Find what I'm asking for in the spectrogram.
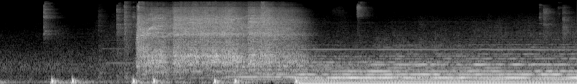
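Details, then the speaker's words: Mitsubishi Evo X engine that sat over 10 years, newly installed, cranked with coils and fuel relay removed after a back-and-forth fault; sharp clicks, then a couple of seconds of starter churning. It finally cranks. Normal cranking. "all right okay so that was the issue that was the main problem we got the car to crank unbelievable after so much back and forth"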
